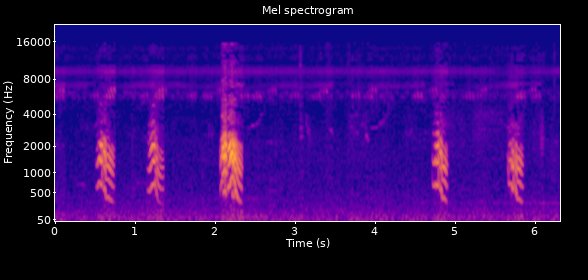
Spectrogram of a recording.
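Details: Five sharp, ringing grey francolin notes, each short and descending, in irregular spacing over about six seconds against a quiet, still background.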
